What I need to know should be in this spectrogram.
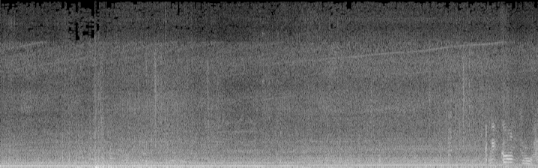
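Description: Tyres rumble over rough ground.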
